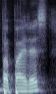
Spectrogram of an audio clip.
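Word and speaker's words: papyrus: सो जो इजिप्शियंस थे उन्होंने पेपर बनाया किससे, एक प्लांट का नेम है पपायरस, इसका प्रोनाउंसिएशन है पपायरस।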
